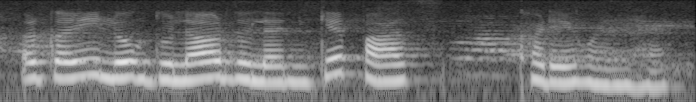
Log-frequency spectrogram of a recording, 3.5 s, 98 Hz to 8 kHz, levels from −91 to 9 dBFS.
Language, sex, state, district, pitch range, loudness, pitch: Hindi, female, Bihar, Vaishali, 230-280 Hz, -14 LUFS, 260 Hz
